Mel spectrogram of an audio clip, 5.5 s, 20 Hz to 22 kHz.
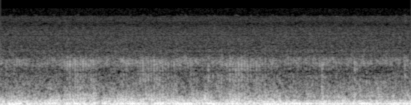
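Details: Continuous low, pulsing purr from a 43-day-old Maine Coon kitten while nursing, steady in loudness apart from a short dip just past one second.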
